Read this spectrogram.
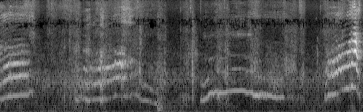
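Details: Ragdoll cat, a gentle, dog-like pet, giving four drawn-out harmonic meows. Some rise and then fall, one slides down into a low dip, and the last rises sharply. Quiet pauses separate the calls.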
